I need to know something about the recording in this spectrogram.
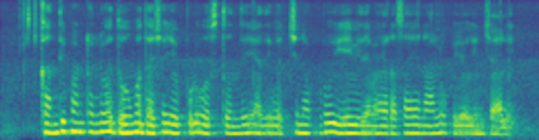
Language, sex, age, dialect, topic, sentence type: Telugu, male, 25-30, Telangana, agriculture, question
